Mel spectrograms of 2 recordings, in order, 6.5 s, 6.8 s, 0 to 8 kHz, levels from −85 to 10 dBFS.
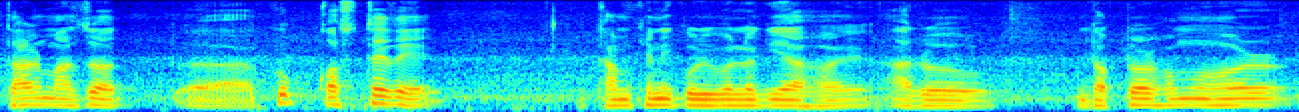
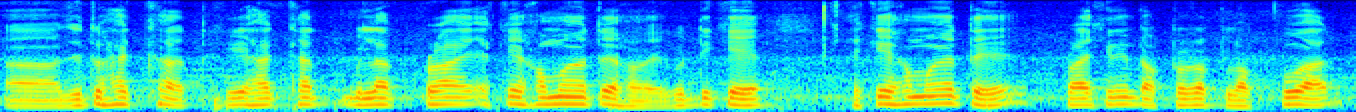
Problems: none marked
